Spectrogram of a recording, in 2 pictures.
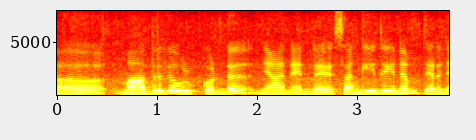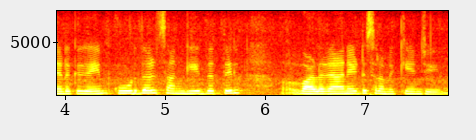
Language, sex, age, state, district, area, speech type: Malayalam, female, 18-30, Kerala, Pathanamthitta, rural, spontaneous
